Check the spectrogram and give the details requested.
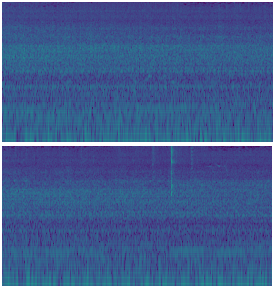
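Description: Mini excavator's engine running steadily with a deep, even hum.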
